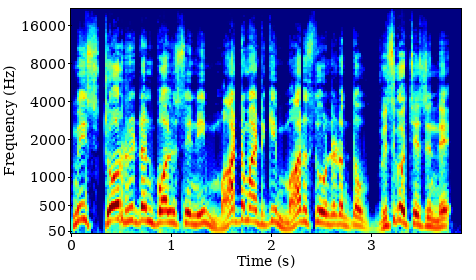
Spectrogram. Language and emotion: Telugu, angry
